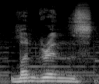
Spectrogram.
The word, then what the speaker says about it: Lundgren: As we approach Kalen, Lundgren's, I said it right that time, obstacles will be more difficult to overcome.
